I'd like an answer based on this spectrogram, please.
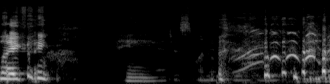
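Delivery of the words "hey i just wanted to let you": very high, gentle, calm, soothing half-whisper. Mocking how bad news gets delivered, the speaker imitates it in a mock-calm voice. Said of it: "in like this calm ass voice".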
